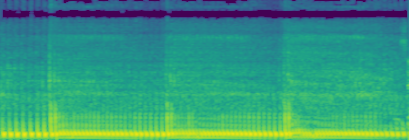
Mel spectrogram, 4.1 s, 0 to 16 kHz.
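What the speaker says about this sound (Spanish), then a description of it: "Ese bebé, ese motor, cómo suena." A Husqvarna 401 Svartpilen motorcycle engine idles close by with a loud, throbbing single-cylinder pulse, steady and rhythmic, with a few brief clattering blips.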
